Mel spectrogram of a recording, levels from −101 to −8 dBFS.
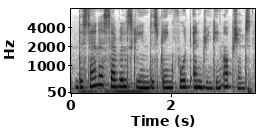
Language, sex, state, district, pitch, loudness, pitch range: English, female, Assam, Kamrup Metropolitan, 230 Hz, -14 LUFS, 210-245 Hz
